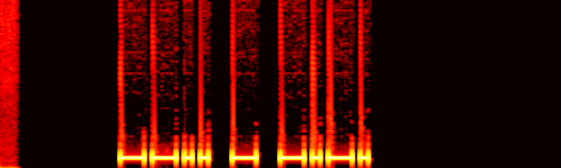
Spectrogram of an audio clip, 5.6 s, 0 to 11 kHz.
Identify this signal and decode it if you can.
Morse code, heard as a keyed tone, about 15 wpm, 700 Hz. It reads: ZTC
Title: USA Call Sign Postfixes - 3 Letters 15wpm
